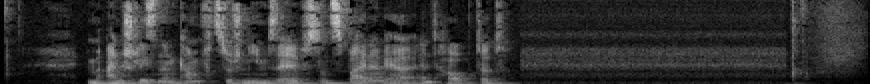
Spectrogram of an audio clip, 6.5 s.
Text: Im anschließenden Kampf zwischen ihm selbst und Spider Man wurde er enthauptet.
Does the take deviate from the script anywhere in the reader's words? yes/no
yes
